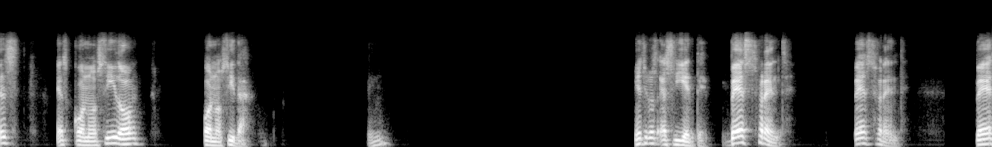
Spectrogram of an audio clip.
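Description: A man speaks calmly in short phrases over an online call.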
